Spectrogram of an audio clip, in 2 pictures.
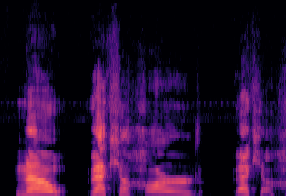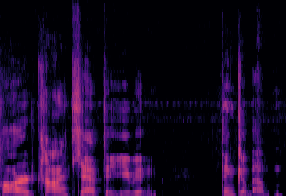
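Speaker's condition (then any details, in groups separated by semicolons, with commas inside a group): Cerebral palsy; diagnosed age two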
